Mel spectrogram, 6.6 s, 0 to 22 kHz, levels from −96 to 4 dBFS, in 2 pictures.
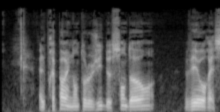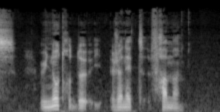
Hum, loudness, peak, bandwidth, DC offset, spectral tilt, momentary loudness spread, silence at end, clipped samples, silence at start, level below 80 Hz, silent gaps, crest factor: none; -21 LUFS; -2 dBFS; 16.5 kHz; under 0.1%; -4.5 dB/octave; 13 LU; 0.6 s; under 0.1%; 0.3 s; -54 dBFS; none; 20 dB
